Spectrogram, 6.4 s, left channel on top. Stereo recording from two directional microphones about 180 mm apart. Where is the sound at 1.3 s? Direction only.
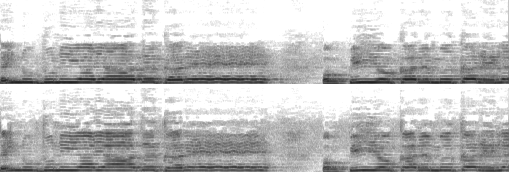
35° right (ahead or behind).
